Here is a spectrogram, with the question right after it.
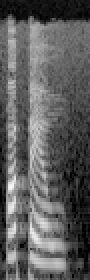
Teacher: Com L alveolar. Lá no céu da boca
